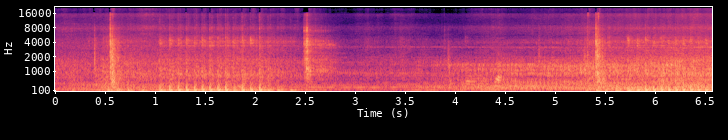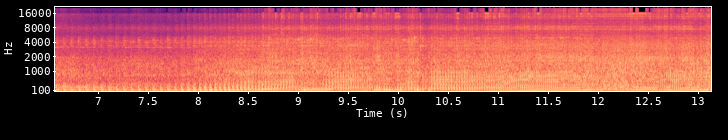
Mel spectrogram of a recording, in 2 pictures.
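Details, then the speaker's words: Old Honda Supra X with flooding carburettor, after the fix: small single starts and settles into a steady, even putter, picking up smoothly with throttle. Normal running, repair succeeded. "Ternyata berhasil."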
